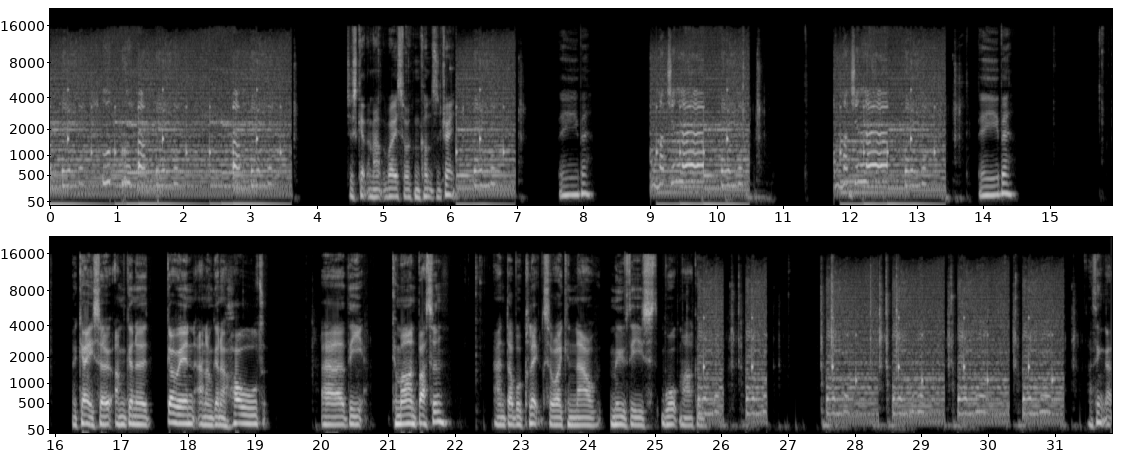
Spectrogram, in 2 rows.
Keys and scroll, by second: 3.6 space, 6.1 space, 10.5 space, 13.4 space, 25.6 space.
